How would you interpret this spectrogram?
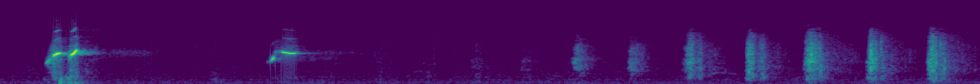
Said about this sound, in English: I heard your whistle, Sarge. What's up?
